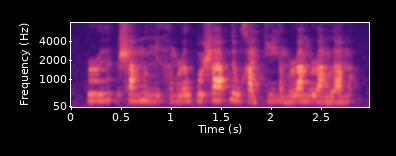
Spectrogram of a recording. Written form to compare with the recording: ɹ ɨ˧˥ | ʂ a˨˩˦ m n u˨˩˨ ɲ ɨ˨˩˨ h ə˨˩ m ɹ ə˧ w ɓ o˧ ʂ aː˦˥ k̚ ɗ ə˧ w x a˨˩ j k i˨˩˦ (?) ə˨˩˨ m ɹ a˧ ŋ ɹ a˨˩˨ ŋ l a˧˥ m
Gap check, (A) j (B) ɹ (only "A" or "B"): A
